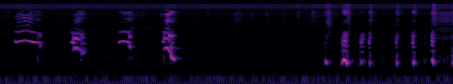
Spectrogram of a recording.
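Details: Pyrenean Mountain Dog puppies taking their first steps; several high thin whines and squeaks, some rising then falling, followed by a run of short soft yelps and grunts, indoors with a low steady hum.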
